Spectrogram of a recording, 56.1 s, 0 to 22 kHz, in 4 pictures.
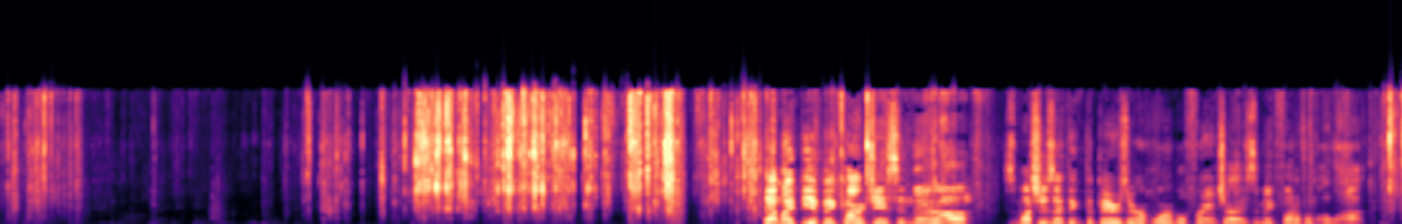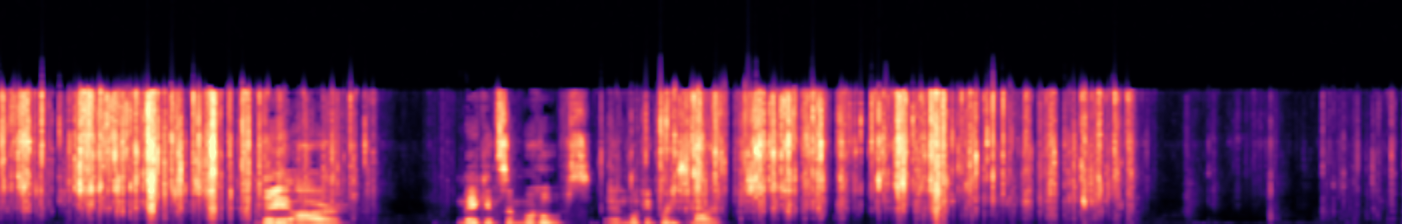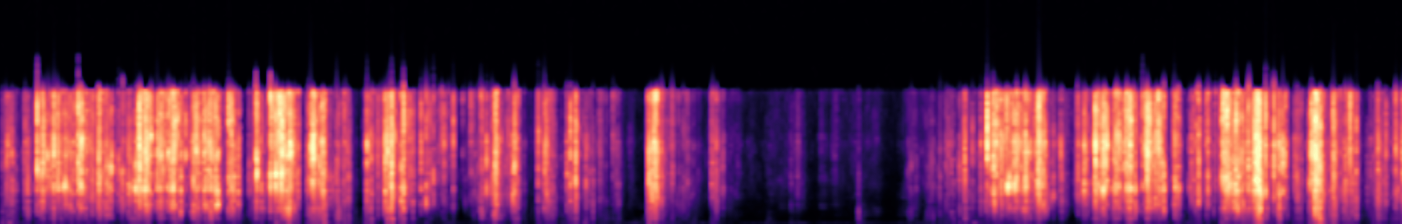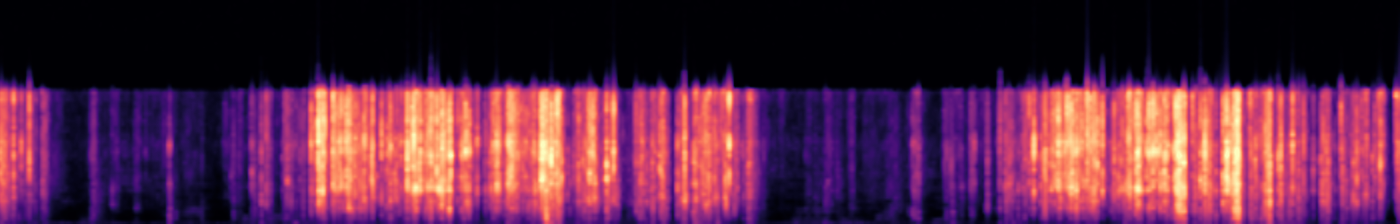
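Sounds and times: foil wrappers tearing and crinkling: 0:00.0 - 0:01.0, 0:02.8 - 0:10.4, 0:12.8 - 0:17.8, 0:20.2 - 0:25.5, 0:27.2 - 0:35.3, 0:37.2 - 0:42.6, 0:44.4 - 0:49.7, 0:51.2 - 0:56.0.

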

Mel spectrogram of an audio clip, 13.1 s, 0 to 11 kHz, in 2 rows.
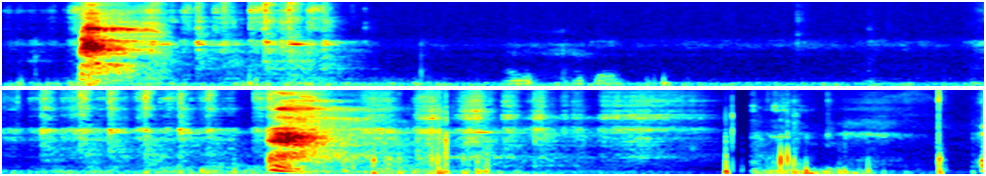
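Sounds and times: rustling and clicking of conduit: 0:00.0 - 0:02.9, 0:05.2 - 0:12.2
man grunting with effort: 0:08.3 - 0:09.0.

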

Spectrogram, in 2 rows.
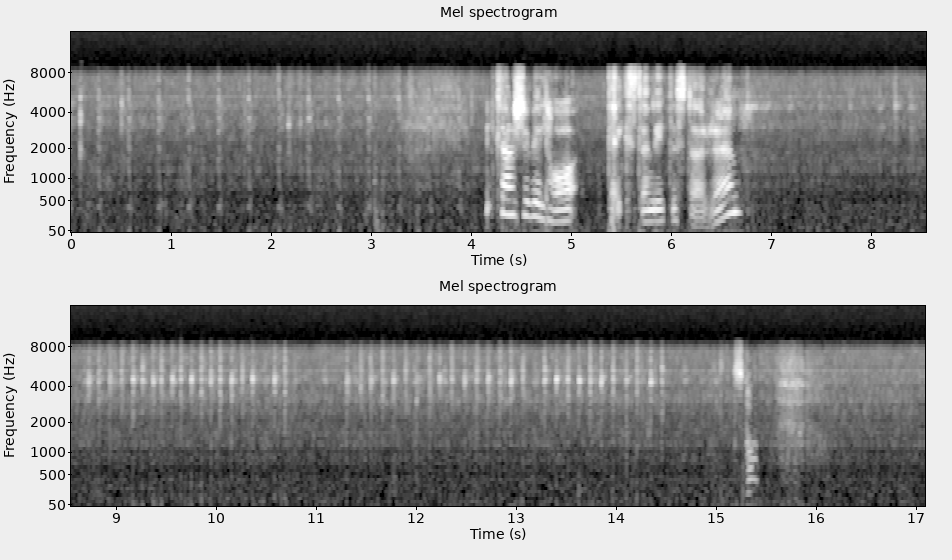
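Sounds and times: computer mouse clicking: 0:00.0 - 0:04.1, 0:08.1 - 0:15.2.

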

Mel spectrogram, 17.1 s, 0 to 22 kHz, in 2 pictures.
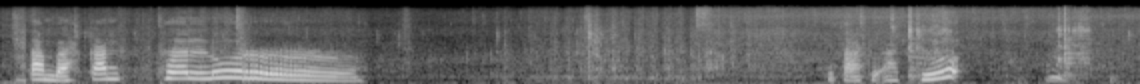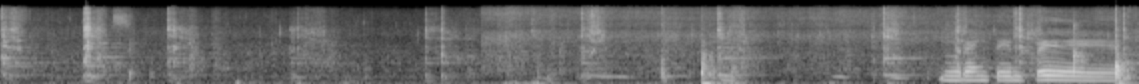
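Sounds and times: food sizzling in hot oil: 0:00.0 - 0:17.0
spatula scraping a pan: 0:03.9 - 0:17.0.

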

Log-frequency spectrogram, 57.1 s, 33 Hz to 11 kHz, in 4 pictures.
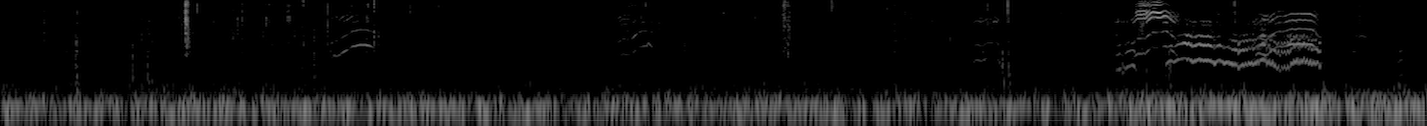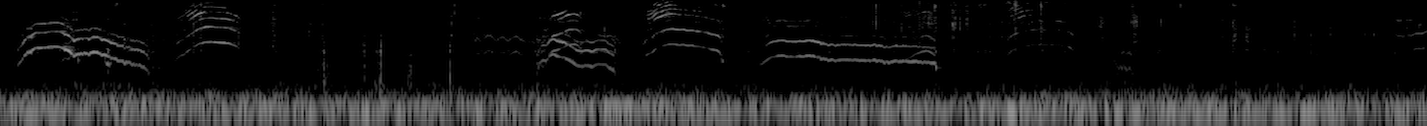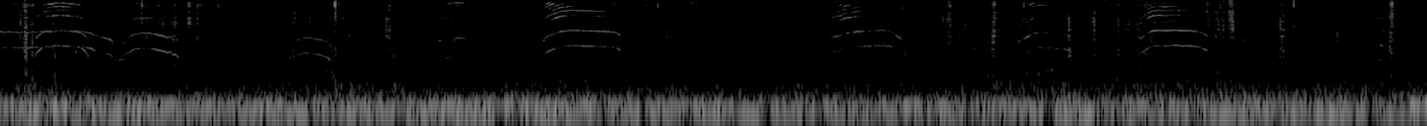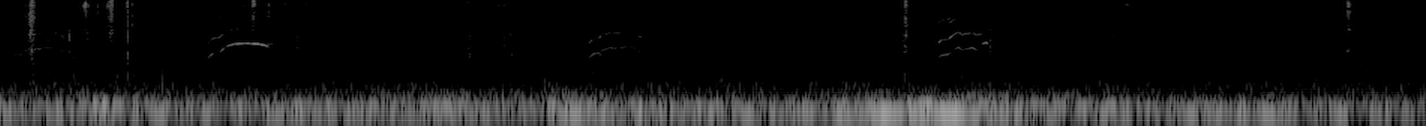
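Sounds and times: newborn kittens mewing: 0:06.0 - 0:35.3, 0:36.7 - 0:46.2.

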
